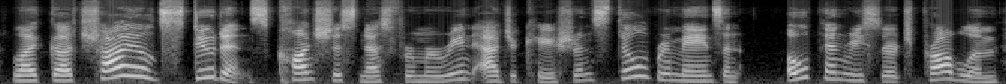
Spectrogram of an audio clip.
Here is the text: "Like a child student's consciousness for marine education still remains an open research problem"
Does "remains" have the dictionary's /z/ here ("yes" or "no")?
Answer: yes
